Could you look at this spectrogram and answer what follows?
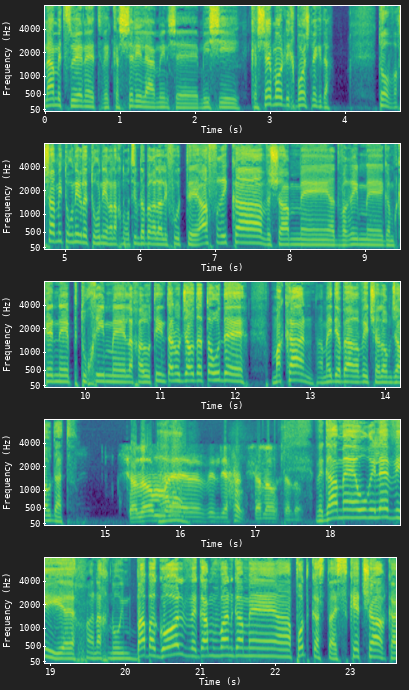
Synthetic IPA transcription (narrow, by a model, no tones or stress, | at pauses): name̞t͡sujenet̪vekaʃelileaːminʃe̞miʃikaʃemeod̪liχbo̞ʃneɡd̪a | t̪o̞vaχʃavmit̪oʁniʁlet̪oʁniʁanaχnuʁot͡simed̪abe̞ʁalalifut̪eafʁikave̞ʃamead̪vaʁimeɡamke̞neptuχimelaχalut̪init̪anud͡ʒawd̪at̪ud̪emakaname̞d̪jabeaʁavit̪ʃalo̞md͡ʒawd̪at̪ | ʃalomaviljanʃalomʃaloveɡameuʁile̞vianaχnuimbabaɡo̞lve̞ɡamːuvanɡameapo̞d̪kast̪aesket̪ʃaʁka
